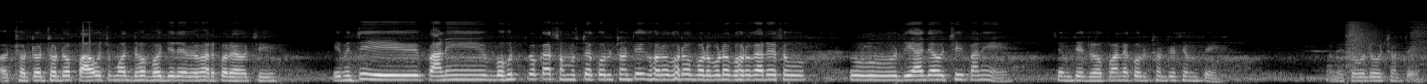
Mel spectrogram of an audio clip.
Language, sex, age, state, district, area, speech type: Odia, female, 60+, Odisha, Sundergarh, urban, spontaneous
